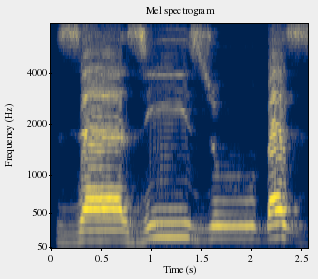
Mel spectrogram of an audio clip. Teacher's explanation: huruf dza ada hembusan udara meskipun kemudian dia ditahan dan getaran pada tenggorokan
